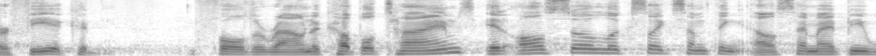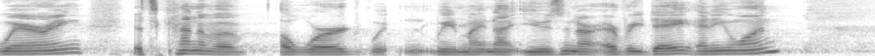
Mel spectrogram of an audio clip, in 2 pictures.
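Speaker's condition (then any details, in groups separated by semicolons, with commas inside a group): No condition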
